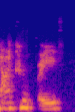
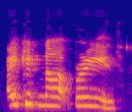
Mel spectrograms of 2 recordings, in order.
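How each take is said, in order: First: Said in the usual way. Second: "not" split out and stressed, said slowly; slow down and lean on "not". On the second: Real, not acted.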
